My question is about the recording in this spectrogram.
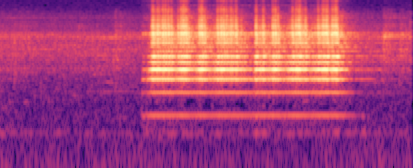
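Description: Ice rink's horn sounding one loud, steady blast of about two seconds, starting about one and a half seconds in.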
